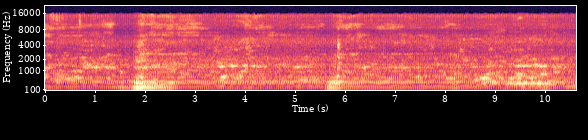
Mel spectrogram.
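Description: Mini excavator engine running steadily while the hydraulic arm is worked, with two louder thumps, one about two seconds in and another near six seconds.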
